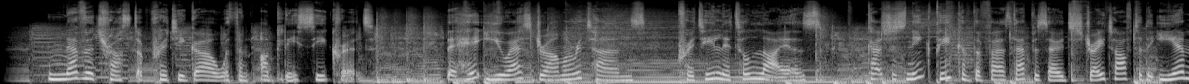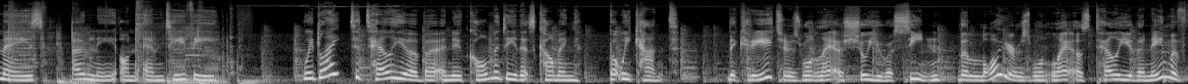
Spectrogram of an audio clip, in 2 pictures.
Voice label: Glasgow, RP ('Received Pronunciation'), Scottish, Promo, Cool, Energetic, Confident, Bold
